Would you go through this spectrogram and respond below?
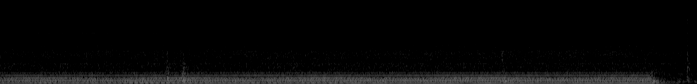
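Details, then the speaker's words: Loud, steady low buzzing mains hum from a 300B single-ended tube amplifier, loud enough to disturb music listening, with volume-pot noise too; hum later cut off abruptly. "이정도면 솔직히 상당히 큰 험이구요 음악을 들을 때도 방해가 되는 상태입니다."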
